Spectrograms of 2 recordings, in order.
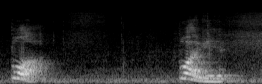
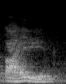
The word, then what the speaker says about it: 白云: 白 in ancient times is fourth tone. It's pronounced as 薄云. Never ever 白云.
